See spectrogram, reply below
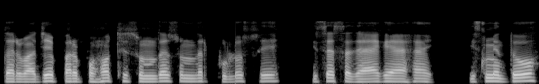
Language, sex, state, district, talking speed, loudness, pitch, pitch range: Hindi, male, Chhattisgarh, Sarguja, 155 wpm, -19 LUFS, 140 Hz, 130-150 Hz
